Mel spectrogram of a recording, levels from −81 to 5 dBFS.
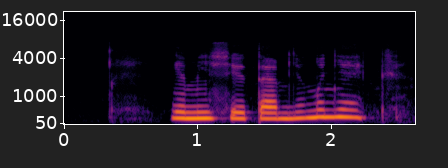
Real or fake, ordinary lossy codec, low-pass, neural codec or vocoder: fake; none; 7.2 kHz; codec, 24 kHz, 3.1 kbps, DualCodec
